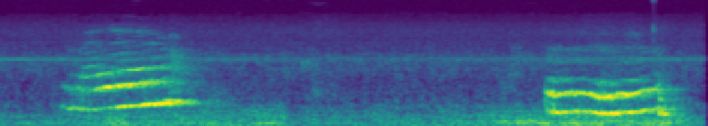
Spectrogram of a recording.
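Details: Indoor Siberian cat singing to say it is time for a walk, giving two separate meows about three seconds apart, the first bright and bending downward, the second flatter and slightly wavering, with a quiet room behind.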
